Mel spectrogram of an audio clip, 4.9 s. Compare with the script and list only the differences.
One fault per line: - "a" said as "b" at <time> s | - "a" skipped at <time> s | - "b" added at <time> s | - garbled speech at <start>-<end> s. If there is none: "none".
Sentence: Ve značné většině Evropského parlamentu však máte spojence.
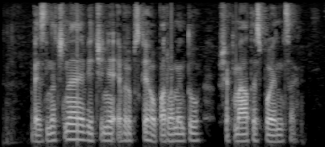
none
